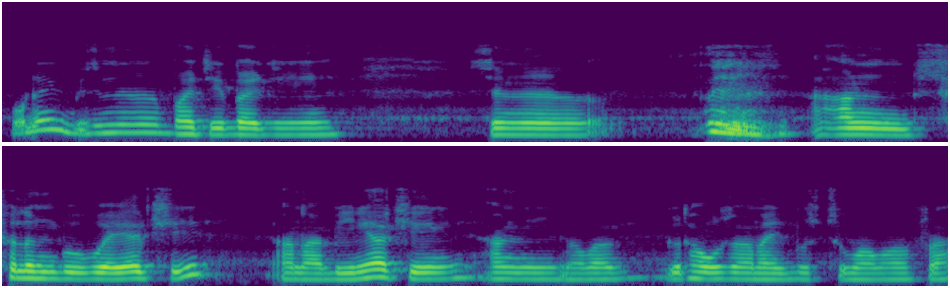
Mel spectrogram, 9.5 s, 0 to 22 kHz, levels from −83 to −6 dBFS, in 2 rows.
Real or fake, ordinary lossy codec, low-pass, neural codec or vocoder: fake; none; 7.2 kHz; codec, 16 kHz, 8 kbps, FunCodec, trained on Chinese and English, 25 frames a second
